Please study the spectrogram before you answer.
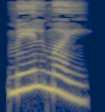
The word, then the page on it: ಮೇಲ್ಮೈ: kannada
